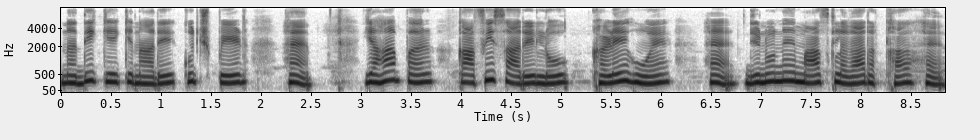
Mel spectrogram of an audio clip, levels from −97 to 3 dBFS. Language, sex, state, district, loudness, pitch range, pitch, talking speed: Hindi, female, Goa, North and South Goa, -15 LUFS, 225-260 Hz, 240 Hz, 130 wpm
